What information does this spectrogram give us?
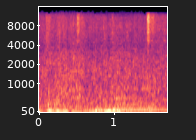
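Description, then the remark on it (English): A steady, low bubbling and gurgling of water runs throughout, a continuous murmuring churn with soft rushing noise on top and no voices. “I hear bubbles in the background. Can anyone hear that? Bubbling sounds.”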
